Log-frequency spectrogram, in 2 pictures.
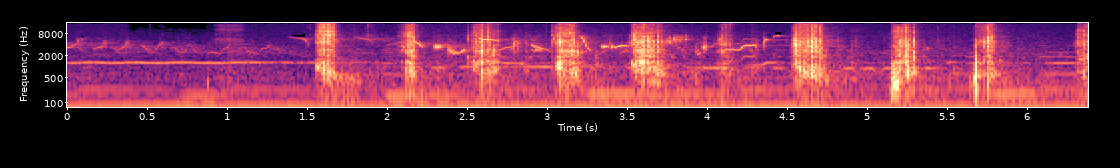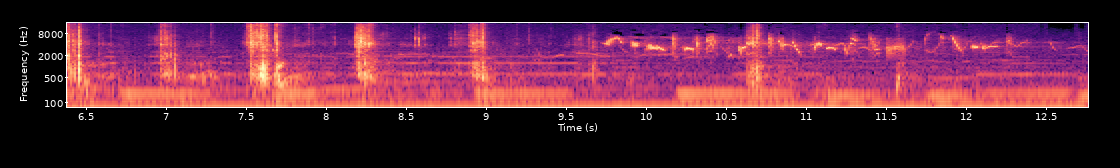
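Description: Crisp crunching of raw leafy vegetable stems being bitten and chewed, a quick run of sharp crunches through the first two-thirds, then birds chirping near the end.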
